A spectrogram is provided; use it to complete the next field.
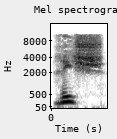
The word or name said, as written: riche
